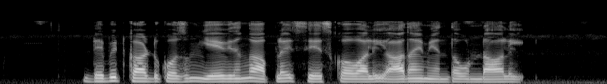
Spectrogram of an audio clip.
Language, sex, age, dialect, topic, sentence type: Telugu, male, 31-35, Southern, banking, question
